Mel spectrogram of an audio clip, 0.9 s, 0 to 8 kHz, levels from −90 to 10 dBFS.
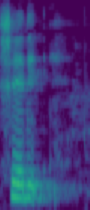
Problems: none marked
